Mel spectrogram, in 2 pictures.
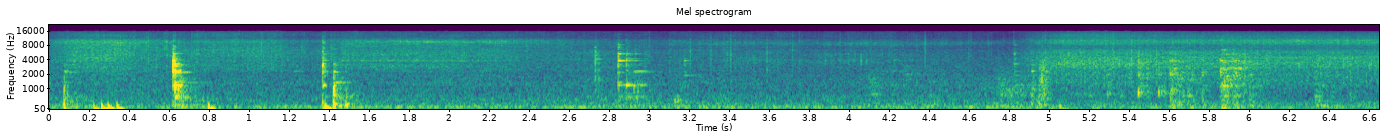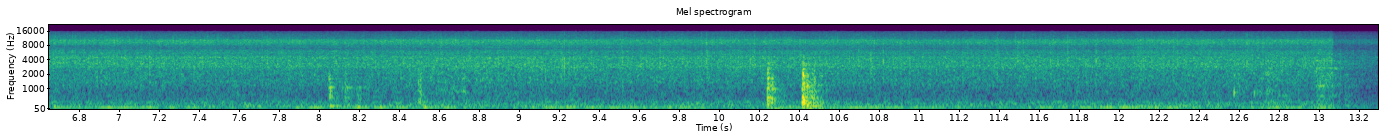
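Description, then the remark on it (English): Mushrooms sizzle on a hot grill with a steady crackling hiss that grows fuller partway through, broken by a few sharp clicks and scrapes of a utensil moving them around. No one speaks. “So when you're cooking them, you're just dehydrating them and you're cooking out the moisture.”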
